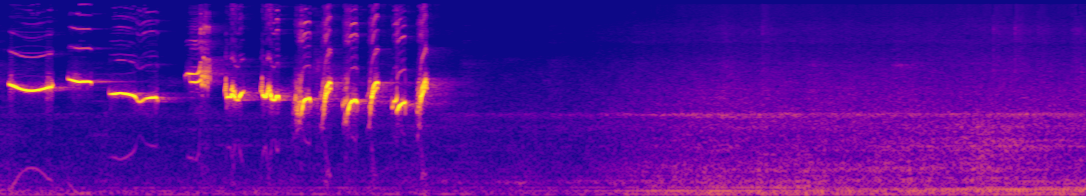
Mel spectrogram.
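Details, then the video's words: White-breasted bird with an unusual song used for training songbirds: clear high whistles, then a quick string of short chirping notes for about three seconds, followed by quiet with faint low hum. "SUARA ANEH SI DADA PUTIH, BAGUS BUAT MASTERAN"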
